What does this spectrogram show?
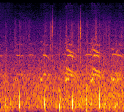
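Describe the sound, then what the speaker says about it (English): Ambient birds in the Garry's Mod map Dead Center call faintly in short, evenly spaced honking chirps over a soft steady background hum. "I really love the addition of the birds"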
